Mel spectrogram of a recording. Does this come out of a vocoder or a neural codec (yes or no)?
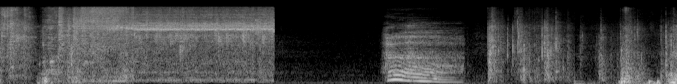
no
